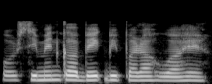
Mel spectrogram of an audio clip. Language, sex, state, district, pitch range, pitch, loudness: Hindi, female, Arunachal Pradesh, Papum Pare, 185-205 Hz, 200 Hz, -15 LUFS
